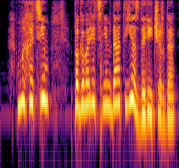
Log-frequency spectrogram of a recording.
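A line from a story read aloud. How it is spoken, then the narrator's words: Timid. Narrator (Russian): робко промолвила Ада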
